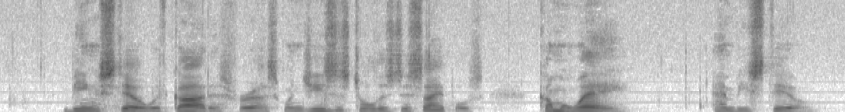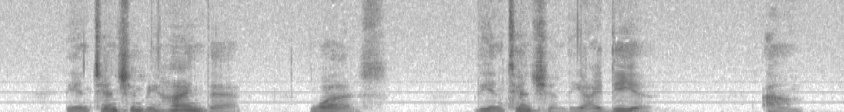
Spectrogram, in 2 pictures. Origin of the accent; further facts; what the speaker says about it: California, United States; When I was growing up in California, growing up as a kid.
